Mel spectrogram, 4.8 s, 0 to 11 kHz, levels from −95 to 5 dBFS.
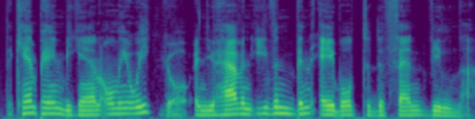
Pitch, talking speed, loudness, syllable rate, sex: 135 Hz, 200 wpm, -21 LUFS, 5.6 syllables/s, male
